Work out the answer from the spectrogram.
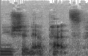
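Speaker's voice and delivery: hushed, pointed aside to the audience; whispered aside. Real, not acted. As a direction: drop to a whisper for the jab. Judging aside to viewers.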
